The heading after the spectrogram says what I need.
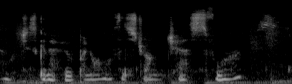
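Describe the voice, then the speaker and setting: A woman hosting a relaxing game playthrough, talking mostly in a gentle, unhurried whisper with small exclamations here and there. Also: on the high side, flat delivery. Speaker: gaming ASMR host. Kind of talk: soft whispered game commentary.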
